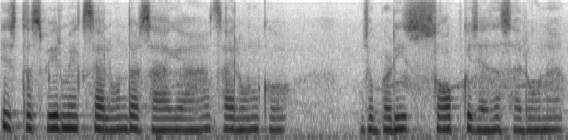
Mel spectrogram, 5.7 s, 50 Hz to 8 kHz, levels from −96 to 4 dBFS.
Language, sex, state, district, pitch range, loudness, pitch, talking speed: Hindi, female, Uttar Pradesh, Shamli, 200-225 Hz, -17 LUFS, 210 Hz, 180 wpm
